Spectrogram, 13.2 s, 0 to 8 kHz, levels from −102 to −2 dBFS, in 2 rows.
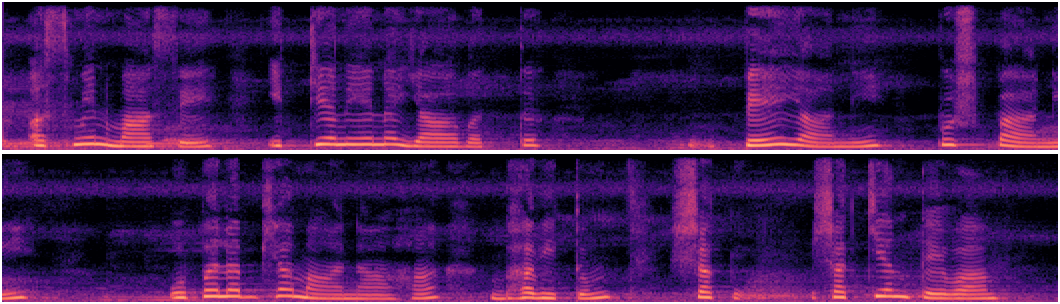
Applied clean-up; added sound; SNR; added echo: none; none; none; none.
